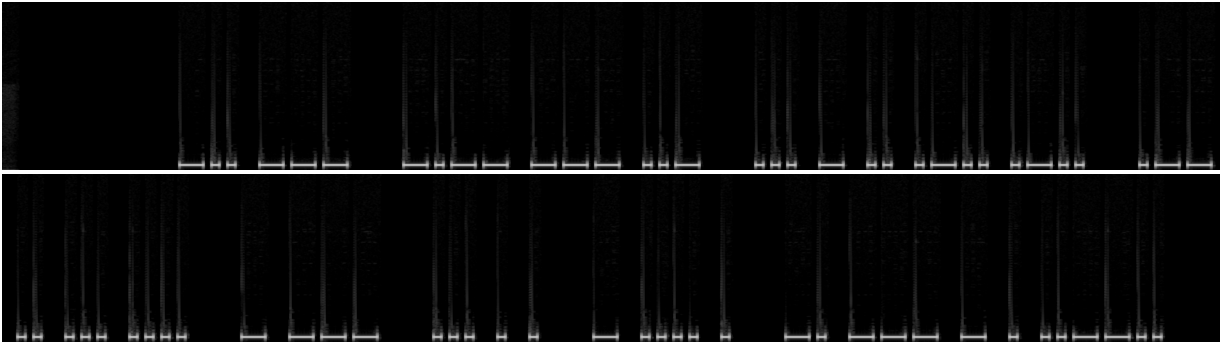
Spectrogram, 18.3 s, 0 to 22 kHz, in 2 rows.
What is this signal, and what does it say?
Morse code, heard as a keyed tone, about 21 wpm, 700 Hz. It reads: DO YOU STILL WISH TO SEE THE NOTE?
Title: Sentences from Top 1600 Words 20wpm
